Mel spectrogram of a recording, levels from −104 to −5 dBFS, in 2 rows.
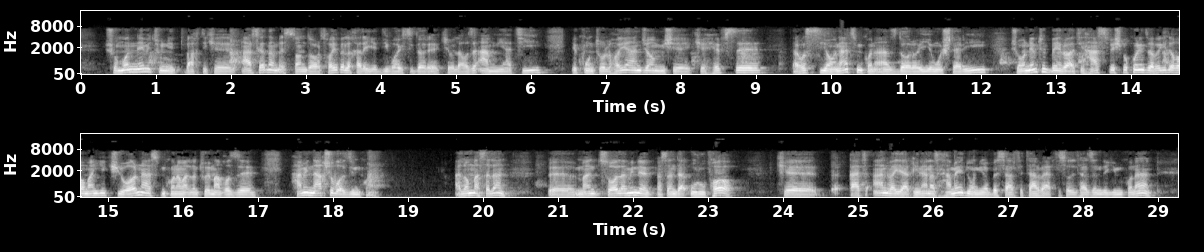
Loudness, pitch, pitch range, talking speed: -16 LUFS, 115 Hz, 110-135 Hz, 150 wpm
